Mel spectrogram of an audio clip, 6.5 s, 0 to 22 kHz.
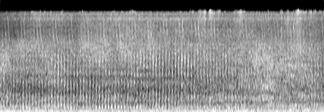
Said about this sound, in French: Il s'agit d'un M-17, un hélicoptère qui va servir à l'évacuation du soldat qui joue le rôle du blessé.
